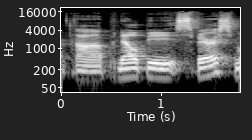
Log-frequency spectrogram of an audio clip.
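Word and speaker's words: Penelope Spheeris: The chronicler, Penelope Spheris.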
